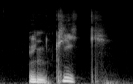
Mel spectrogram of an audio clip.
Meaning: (noun) clique; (verb) inflection of cliquer: 1. first/third-person singular present indicative/subjunctive 2. second-person singular imperative
- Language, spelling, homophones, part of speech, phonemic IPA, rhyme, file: French, clique, clic / clics / cliquent / cliques, noun / verb, /klik/, -ik, Fr-clique.ogg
